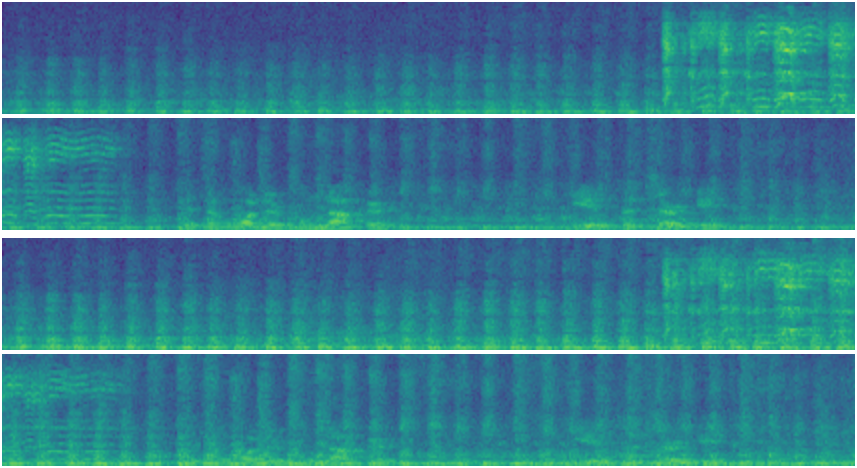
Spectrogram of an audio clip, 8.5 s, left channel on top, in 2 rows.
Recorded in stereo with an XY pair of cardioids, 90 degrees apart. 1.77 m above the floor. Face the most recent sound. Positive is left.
turn(degrees=55)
